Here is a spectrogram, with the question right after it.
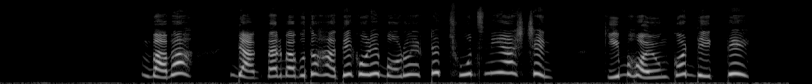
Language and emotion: Bengali, fearful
